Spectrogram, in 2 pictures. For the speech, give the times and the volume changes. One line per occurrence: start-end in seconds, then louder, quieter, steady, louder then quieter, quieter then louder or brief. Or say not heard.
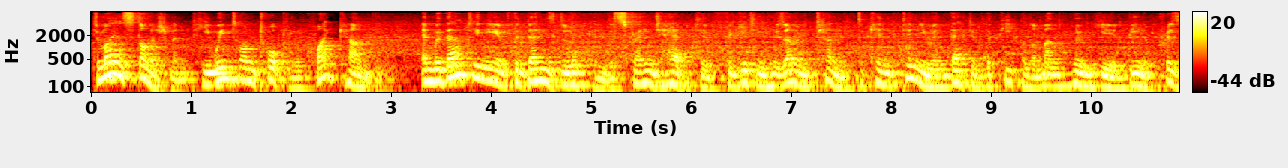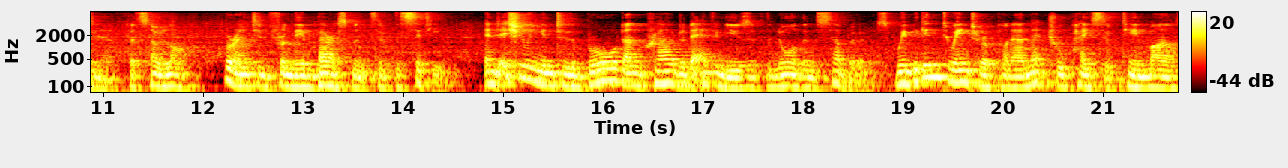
0.0-21.7 steady.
